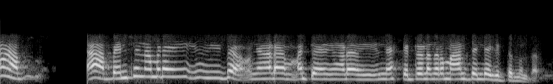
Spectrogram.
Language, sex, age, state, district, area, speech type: Malayalam, female, 45-60, Kerala, Pathanamthitta, urban, conversation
